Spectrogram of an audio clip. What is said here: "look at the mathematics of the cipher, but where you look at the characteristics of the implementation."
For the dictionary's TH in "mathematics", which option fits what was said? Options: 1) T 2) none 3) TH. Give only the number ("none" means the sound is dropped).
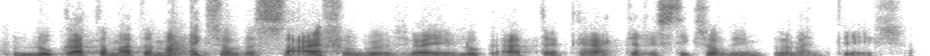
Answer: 1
